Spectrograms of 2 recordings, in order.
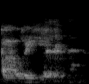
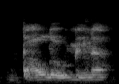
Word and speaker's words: Ballymena: pronounced like Ballo, not Bali. So it's like Ballymena.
